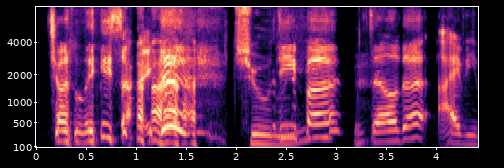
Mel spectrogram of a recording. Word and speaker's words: Chun-Li: Okay, we got Lara Croft, we got Princess Peach, Chu-Li, Alex from Don't even have to say her name. It's Chun-Li, sorry.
